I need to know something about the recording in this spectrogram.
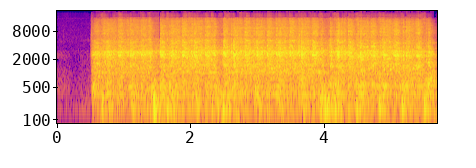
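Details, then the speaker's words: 2004 Yamaha YFZ 450 ATV that died after a ride stop; cranks about five seconds with weak, uneven catches, headlights flicker, never builds to idle even with choke pulled; needs throttle pumping to fire, ran poorly when pull-started. "that's what it does it I'll pull the choke just to try but it kind of starts to fire up you can see the headlights kind of flicker on but it never quite fires up"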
